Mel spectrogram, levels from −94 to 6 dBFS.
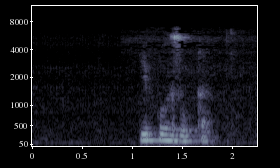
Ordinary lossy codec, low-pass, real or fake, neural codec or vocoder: MP3, 32 kbps; 7.2 kHz; real; none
